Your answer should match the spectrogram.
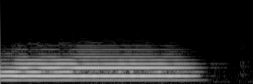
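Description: A horn holds the note D in one steady, full, rich tone for about two seconds before cutting off, played alone and close.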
